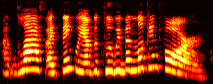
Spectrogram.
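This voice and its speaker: A woman's voice: extremely high pitch, lively intonation, normal speed, bright, forceful tone, voice pushed up, heavily acted. A woman voicing a keen, kindly teenage girl detective in an audiobook, eager and determined. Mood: excited. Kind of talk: audiobook character voice.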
